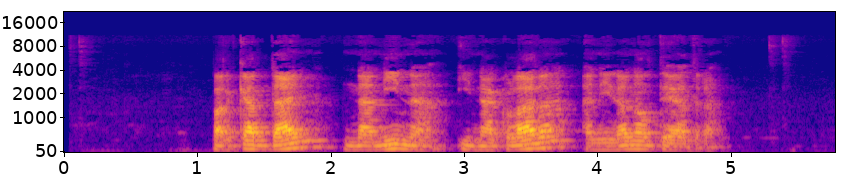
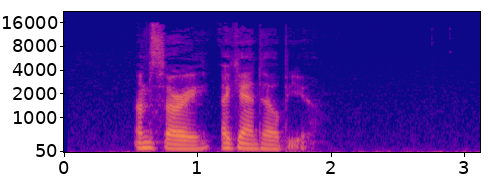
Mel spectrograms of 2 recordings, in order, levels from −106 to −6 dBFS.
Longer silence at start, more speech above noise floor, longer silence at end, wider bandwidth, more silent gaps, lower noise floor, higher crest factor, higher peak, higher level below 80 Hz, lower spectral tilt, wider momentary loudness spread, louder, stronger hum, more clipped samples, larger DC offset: first, 1.1 s vs 0.55 s; first, 50 dB vs 33 dB; second, 0.85 s vs 1.3 s; second, 11 kHz vs 16 kHz; neither; about the same, -76 dBFS vs -73 dBFS; about the same, 20 dB vs 20 dB; first, -6 dBFS vs -24 dBFS; first, -64 dBFS vs -72 dBFS; about the same, -6.5 dB/octave vs -6 dB/octave; about the same, 15 LU vs 13 LU; first, -26 LUFS vs -40 LUFS; neither; neither; neither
